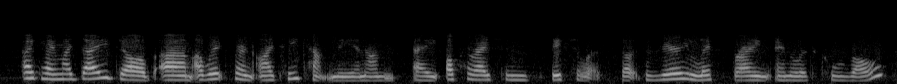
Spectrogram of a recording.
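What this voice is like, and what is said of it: New Zealand or Australian accent. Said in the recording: “my terrible New Zealand / Australian accent... it's a beautiful accent”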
